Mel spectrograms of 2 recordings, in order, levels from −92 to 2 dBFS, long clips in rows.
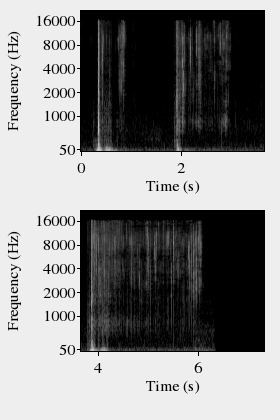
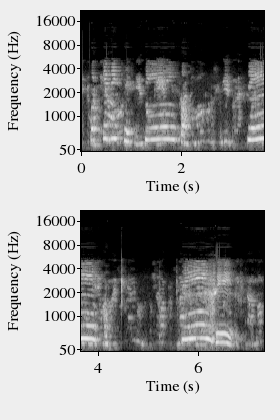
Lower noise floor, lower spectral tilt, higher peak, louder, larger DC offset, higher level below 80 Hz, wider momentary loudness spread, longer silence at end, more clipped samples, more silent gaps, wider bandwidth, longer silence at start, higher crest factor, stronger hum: first, -70 dBFS vs -34 dBFS; second, -3 dB/octave vs -6.5 dB/octave; second, -6 dBFS vs 0 dBFS; second, -36 LUFS vs -13 LUFS; neither; first, -40 dBFS vs -58 dBFS; about the same, 20 LU vs 19 LU; first, 1.3 s vs 0.05 s; neither; neither; first, 17 kHz vs 5.4 kHz; first, 0.3 s vs 0.05 s; first, 32 dB vs 14 dB; neither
